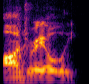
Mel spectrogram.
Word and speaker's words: Andreoli: It's Andreoli. That's how it's pronounced.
